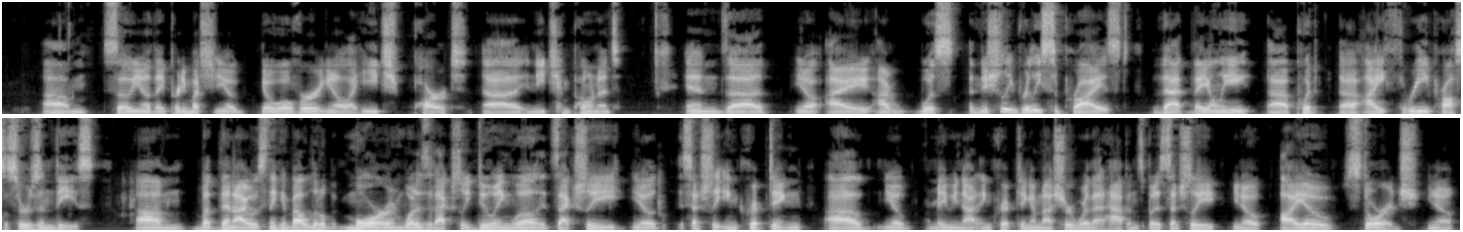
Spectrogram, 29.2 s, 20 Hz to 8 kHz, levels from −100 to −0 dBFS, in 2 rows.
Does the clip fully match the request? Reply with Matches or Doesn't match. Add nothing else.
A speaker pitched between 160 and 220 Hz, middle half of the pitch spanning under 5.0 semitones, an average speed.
Doesn't match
